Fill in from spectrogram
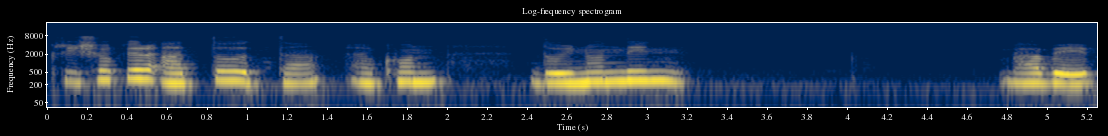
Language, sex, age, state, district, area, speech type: Bengali, female, 18-30, West Bengal, North 24 Parganas, rural, spontaneous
